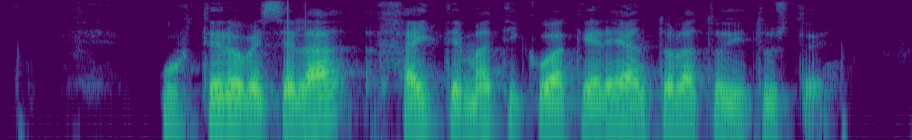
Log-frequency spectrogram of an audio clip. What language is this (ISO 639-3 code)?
eus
